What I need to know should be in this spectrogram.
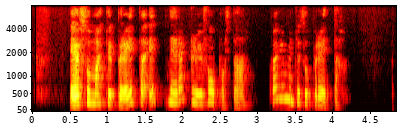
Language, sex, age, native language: Icelandic, female, 50-59, Icelandic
